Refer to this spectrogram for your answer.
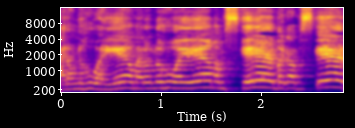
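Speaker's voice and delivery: mock frightened, panicked, distraught, falling-apart outburst. Recalling a nervous breakdown after realizing depression: retelling panicked distress. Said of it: "I just had a nervous breakdown".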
